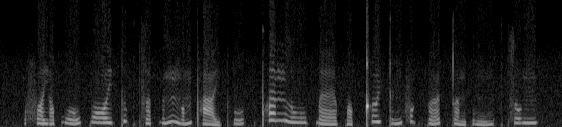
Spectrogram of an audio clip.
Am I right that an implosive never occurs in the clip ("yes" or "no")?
yes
